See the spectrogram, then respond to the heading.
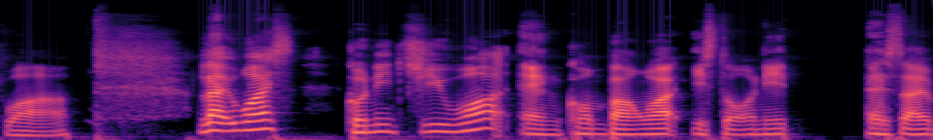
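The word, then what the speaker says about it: こんばんは: so in konichiwa and konbanwa is even though it's using the ha hiragana it is pronounced as wah and this is only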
